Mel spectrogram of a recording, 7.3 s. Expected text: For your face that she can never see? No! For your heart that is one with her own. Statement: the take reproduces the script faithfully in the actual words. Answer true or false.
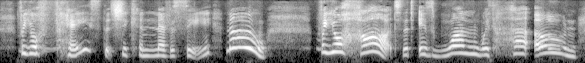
true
